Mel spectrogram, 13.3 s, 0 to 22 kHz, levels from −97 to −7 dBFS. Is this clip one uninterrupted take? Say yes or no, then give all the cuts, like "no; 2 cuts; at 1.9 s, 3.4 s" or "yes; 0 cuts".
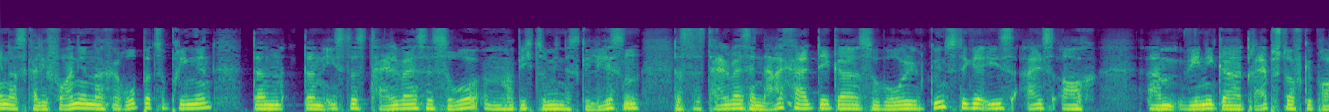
no; 1 cut; at 6.7 s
